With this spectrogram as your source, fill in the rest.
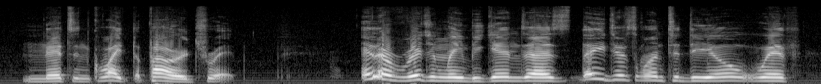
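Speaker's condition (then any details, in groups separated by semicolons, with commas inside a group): Cerebral palsy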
